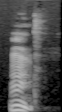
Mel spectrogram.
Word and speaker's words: humph: "Humph," said the sand fairy. If you're reading this story aloud, please pronounce humph exactly as it is spelt, for that is how he said it.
